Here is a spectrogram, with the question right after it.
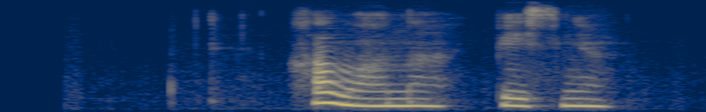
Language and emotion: Russian, neutral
